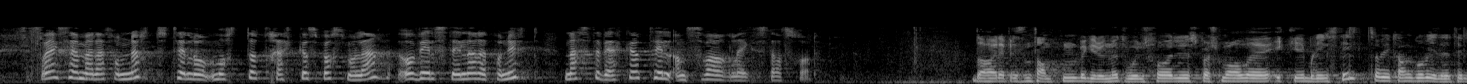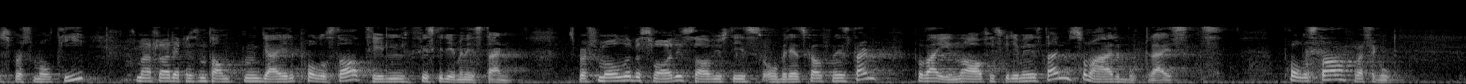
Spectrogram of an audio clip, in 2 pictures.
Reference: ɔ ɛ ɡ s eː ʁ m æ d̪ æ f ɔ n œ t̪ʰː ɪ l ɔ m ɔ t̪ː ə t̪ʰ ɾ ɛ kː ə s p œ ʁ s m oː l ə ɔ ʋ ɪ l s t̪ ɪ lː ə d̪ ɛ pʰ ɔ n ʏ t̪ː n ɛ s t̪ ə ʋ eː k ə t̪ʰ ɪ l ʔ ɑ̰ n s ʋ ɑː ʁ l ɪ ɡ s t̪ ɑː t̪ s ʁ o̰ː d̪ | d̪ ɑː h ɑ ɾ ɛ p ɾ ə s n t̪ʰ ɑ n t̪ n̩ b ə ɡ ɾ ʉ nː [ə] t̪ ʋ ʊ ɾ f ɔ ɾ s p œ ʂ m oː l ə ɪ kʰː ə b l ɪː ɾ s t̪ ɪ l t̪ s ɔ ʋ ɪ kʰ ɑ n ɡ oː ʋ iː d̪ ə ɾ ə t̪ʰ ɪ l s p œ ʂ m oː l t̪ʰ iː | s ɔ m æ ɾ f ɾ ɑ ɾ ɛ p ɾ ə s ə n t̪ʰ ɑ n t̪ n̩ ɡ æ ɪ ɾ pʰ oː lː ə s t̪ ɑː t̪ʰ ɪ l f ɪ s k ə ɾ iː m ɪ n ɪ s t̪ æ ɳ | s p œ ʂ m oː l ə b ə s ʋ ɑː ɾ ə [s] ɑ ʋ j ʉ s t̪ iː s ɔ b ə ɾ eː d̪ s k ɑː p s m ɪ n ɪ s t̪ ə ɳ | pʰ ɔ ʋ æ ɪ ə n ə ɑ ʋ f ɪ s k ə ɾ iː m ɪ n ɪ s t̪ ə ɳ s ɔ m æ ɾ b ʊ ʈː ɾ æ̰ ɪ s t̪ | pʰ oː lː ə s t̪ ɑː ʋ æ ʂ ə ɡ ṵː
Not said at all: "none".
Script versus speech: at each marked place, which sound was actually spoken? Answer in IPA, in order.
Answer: ə, s

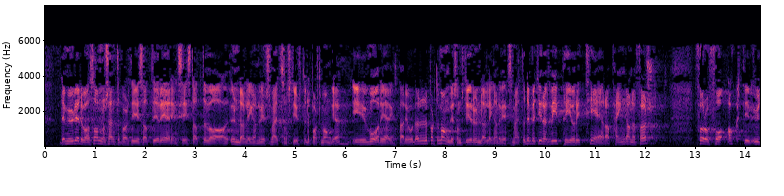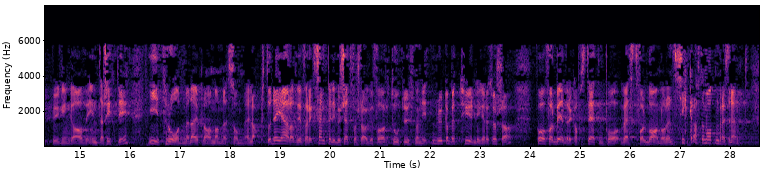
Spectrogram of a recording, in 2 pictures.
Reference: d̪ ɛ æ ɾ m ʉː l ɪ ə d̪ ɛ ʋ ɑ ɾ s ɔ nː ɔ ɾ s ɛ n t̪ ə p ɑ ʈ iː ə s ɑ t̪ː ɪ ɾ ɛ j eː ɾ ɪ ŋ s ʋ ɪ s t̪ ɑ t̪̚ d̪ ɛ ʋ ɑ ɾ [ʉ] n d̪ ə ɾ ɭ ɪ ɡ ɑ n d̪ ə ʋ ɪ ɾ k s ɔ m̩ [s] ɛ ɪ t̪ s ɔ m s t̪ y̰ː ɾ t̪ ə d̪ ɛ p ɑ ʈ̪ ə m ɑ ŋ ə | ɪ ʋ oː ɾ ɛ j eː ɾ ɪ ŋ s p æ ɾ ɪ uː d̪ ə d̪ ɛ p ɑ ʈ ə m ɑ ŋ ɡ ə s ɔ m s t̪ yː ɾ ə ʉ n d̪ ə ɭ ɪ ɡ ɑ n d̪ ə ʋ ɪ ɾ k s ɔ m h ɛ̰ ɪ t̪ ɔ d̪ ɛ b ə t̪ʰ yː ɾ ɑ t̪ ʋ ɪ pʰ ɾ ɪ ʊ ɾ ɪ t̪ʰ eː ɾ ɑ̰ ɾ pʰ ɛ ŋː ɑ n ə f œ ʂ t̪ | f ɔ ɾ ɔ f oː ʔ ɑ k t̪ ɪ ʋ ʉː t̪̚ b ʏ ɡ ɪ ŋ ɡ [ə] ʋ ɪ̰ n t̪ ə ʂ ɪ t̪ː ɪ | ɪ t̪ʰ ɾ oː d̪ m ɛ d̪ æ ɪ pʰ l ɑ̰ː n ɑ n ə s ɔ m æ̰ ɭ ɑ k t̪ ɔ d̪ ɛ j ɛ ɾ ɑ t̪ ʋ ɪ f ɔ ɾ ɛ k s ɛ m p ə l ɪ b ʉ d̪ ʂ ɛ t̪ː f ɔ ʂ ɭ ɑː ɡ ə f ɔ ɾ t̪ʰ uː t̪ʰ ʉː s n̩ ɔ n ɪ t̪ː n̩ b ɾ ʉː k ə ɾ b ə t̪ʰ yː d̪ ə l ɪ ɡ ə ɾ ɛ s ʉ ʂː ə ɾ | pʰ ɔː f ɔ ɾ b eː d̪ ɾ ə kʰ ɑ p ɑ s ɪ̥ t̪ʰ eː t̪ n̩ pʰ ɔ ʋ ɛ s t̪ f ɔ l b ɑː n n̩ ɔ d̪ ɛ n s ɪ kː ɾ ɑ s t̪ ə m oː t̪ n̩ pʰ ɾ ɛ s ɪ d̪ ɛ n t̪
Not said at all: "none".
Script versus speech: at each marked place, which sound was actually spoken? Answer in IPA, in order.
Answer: ʉ, h, ɑ

